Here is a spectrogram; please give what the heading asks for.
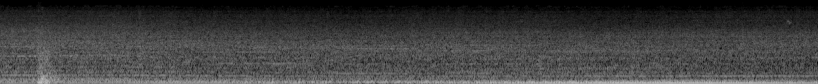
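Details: Audi S4 started and driven for the first time after pre-MOT repairs including welding, boots, seals and body panels: deep, steady engine note that rises softly as it pulls away, no knocks or ticks; it sounds mint. Normal running.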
